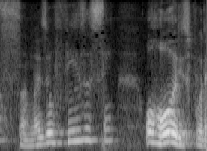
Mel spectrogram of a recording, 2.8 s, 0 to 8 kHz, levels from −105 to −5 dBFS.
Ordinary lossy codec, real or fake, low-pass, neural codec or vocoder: none; real; none; none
